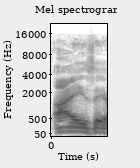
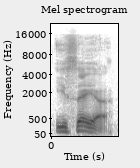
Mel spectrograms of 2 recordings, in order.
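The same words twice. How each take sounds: First: The name is said the usual English way. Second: The name is said the original, non-English way. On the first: This is how English speakers say it. The speaker calls it wrong. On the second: This is how the name is really said. The speaker calls it right.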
